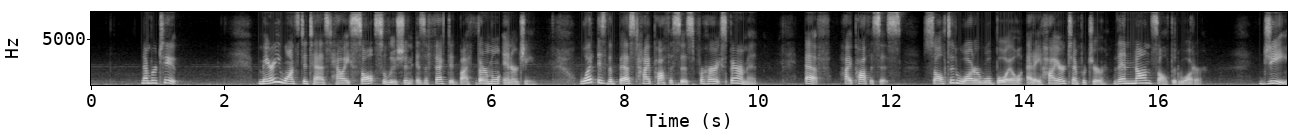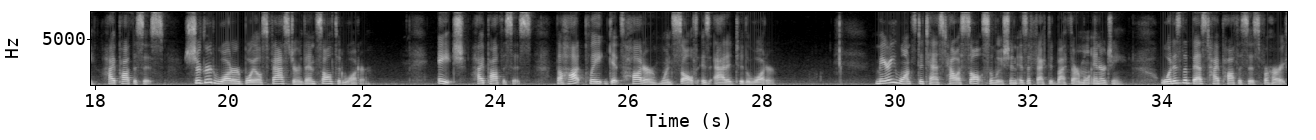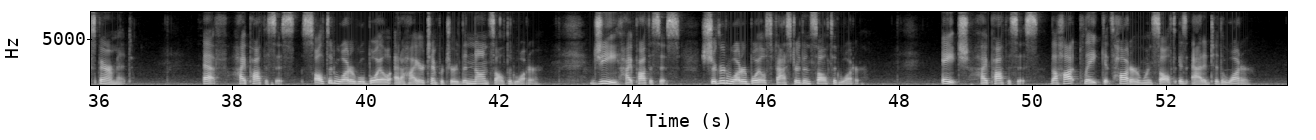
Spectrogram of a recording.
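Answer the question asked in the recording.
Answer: F: Hypothesis. Salted water will boil at a higher temperature than non-salted water.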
